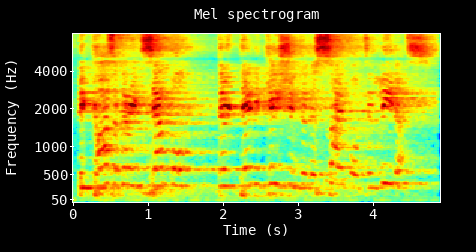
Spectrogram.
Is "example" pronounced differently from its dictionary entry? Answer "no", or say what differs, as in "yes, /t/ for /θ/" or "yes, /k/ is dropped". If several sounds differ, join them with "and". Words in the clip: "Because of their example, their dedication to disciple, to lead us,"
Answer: no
